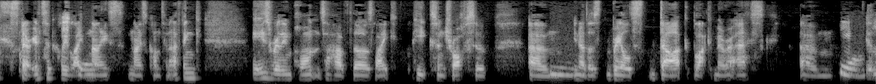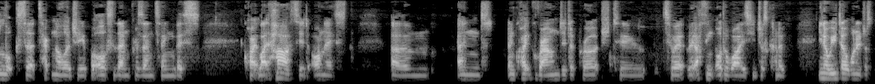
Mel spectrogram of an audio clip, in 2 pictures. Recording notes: live Instagram interview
